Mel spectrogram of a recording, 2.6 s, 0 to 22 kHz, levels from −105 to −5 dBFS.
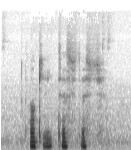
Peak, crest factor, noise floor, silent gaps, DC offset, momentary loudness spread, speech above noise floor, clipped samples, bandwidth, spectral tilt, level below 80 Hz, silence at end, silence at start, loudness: -10 dBFS; 22 dB; -59 dBFS; none; under 0.1%; 16 LU; 30 dB; under 0.1%; 7.4 kHz; -8.5 dB/octave; -62 dBFS; 0.6 s; 0.6 s; -31 LUFS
